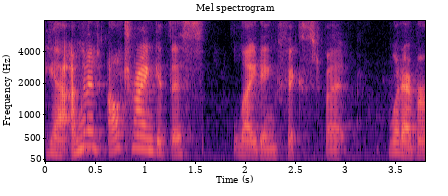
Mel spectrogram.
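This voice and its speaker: Loud and fairly slow, a woman speaks at a medium pitch. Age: 40s. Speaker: flosstube cross-stitch vlogger. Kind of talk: casual live stream chat. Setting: live video stream, not at home. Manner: mumbles sometimes; trying to talk loud.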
